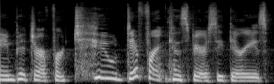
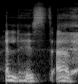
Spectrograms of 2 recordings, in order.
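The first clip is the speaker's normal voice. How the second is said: creepy computer voice; 4 semitones lower than usual. Pretend. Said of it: "you sound like some kind of".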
